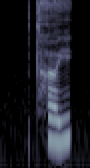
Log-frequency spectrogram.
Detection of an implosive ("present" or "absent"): absent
